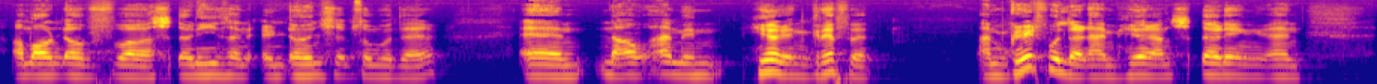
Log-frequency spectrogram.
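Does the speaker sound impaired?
Yes: cleft palate; recent nose surgery, nose previously tilted; talks from nasal cavity, speech sounds different, listeners try harder to understand.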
